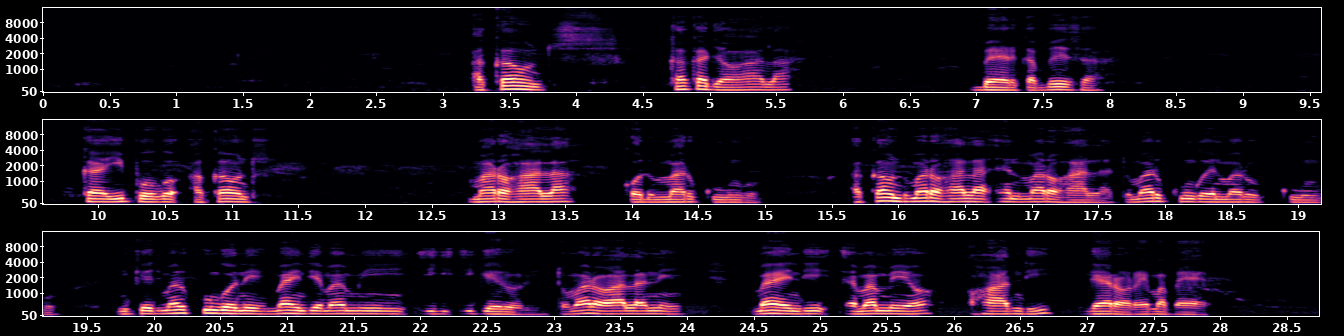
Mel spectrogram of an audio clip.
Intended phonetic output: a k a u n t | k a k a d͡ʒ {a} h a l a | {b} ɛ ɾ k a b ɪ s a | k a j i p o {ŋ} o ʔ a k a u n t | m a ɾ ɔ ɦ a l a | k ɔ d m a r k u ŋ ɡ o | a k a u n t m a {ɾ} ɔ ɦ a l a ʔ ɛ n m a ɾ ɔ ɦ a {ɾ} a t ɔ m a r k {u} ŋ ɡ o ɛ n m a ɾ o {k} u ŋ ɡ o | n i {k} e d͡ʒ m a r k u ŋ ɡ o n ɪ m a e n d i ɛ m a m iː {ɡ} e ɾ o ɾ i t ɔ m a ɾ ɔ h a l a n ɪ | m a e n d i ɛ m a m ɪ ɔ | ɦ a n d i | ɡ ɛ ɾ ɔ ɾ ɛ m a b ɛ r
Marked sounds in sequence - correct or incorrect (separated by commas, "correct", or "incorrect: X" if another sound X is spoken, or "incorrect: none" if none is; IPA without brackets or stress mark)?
correct, correct, incorrect: ɡ, correct, incorrect: l, correct, correct, correct, correct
